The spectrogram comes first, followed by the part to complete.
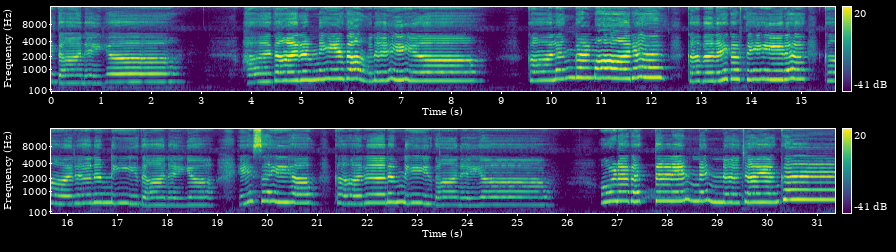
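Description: A young woman singing a gospel song solo and unaccompanied, in phrases a few seconds long separated by short pauses for breath.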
